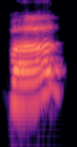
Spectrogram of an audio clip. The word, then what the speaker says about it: Pho: He had a big bowl of, am I pronouncing this right? Pho?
